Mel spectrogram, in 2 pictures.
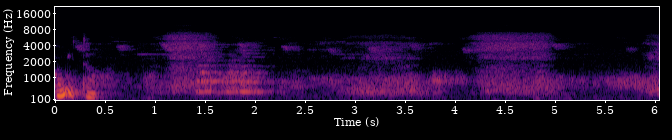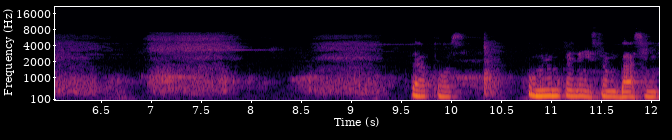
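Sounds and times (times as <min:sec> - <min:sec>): person breathing deeply: 0:01.0 - 0:01.9, 0:02.7 - 0:09.6.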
